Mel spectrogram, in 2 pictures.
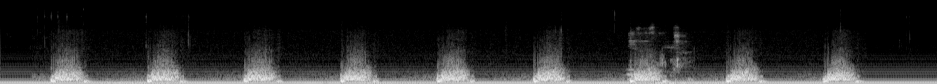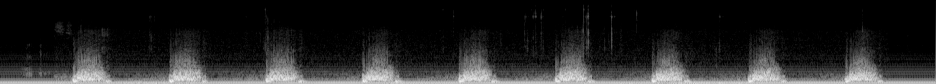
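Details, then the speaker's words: Aortic stenosis murmur: regular heartbeat near 62 a minute, each beat carrying a harsh systolic ejection murmur, heard at the aortic focus. "¿Dónde se escucha esto? En el foco aórtico. Foco pulmonar va a estar limpio, foco tricuspidio va a estar limpio y foco mitral puede que tenga irradiación."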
